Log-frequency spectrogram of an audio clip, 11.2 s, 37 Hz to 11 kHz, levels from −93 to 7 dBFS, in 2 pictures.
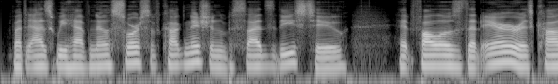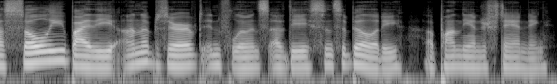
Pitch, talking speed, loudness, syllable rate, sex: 125 Hz, 150 wpm, -19 LUFS, 5.1 syllables/s, male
